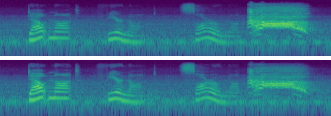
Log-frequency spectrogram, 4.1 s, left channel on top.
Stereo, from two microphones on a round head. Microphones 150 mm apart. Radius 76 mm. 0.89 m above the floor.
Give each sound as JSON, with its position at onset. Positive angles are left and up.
{"t": 0.3, "sound": "a woman speaking", "side_deg": -25, "distance_m": 0.5}
{"t": 3.1, "sound": "a scream", "side_deg": 35, "distance_m": 1.5}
